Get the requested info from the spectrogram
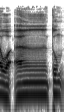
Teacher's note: نون ساکن کا باریک اخفا ہے، میم ساکن کا اظہار ہے، حرم را کو موٹا ادا کریں گے، جب وقف کریں گے میم ساکن ہو جائے گی، ملانے کی صورت میں نون تنوین کا یہاں اظہار ہوگا۔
